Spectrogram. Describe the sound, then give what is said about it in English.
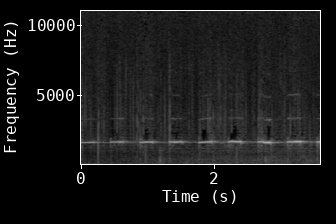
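A satellite radio signal sent from orbit 560 miles above the Earth after its antennas deploy: a steady high electronic tone pulsing in regular, evenly spaced beeps, about two per second, over a faint background hiss with no voices. “Then the antennas shoot forth, and like the cry of a newborn babe, a tiny voice is heard from the vastness of space, 560 miles above the Earth.”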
